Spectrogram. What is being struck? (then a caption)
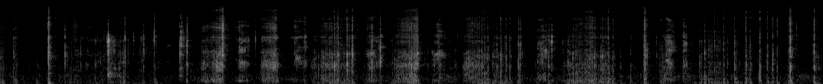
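Bar of soap scraped with a metal blade. A metal blade shaves and scrapes thin flakes off a solid, dry green soap bar held in the hand. The result is a quiet run of crisp, bright scraping and crackling strokes with short, dry bursts and little low end.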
